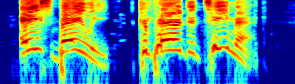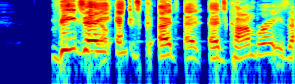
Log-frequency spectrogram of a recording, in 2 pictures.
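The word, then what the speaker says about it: VJ Edgecombe: VJ Edgecombre, is that how you pronounce his name? Edgecombre, yep.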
